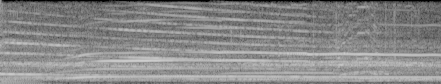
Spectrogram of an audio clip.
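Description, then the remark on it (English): The siren of a St. John's Ambulance Service rainbow ambulance volunteering at Pride wails steadily at moderate loudness, its tones gliding up and down over a busy outdoor background with faint crowd noise. “So if anyone can hear a siren, don't worry. It is the ambulance for the St. John's.”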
